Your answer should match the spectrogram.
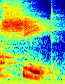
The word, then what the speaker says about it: Scheat: to talk about the fixed Star sheet and sheet is spelled s c h e a t and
